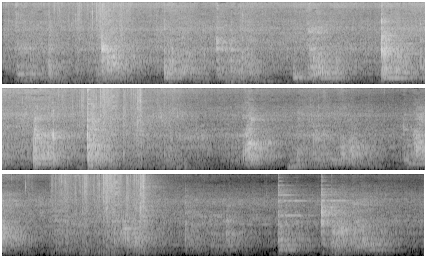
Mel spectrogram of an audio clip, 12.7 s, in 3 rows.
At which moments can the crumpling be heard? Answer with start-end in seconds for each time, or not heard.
0.4-1.3, 4.7-6.0, 8.7-10.0.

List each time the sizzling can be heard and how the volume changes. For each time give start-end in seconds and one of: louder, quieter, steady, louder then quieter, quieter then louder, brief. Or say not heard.
0.0-12.6 quieter.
